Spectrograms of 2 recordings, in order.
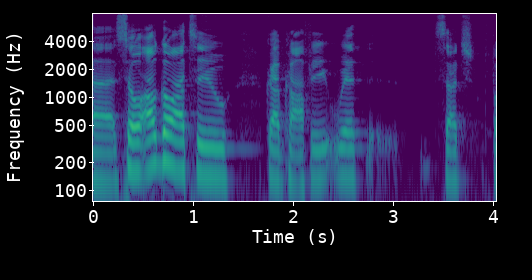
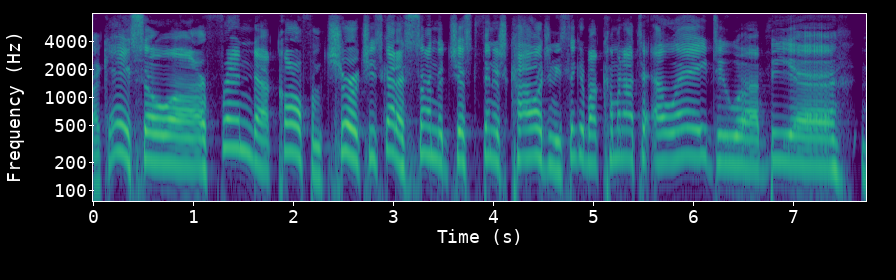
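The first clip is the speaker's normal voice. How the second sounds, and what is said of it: Generic older dad voice. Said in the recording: “This is not my dad's accent, by the way... it's just a dad. Like. It's like an older dad.”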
